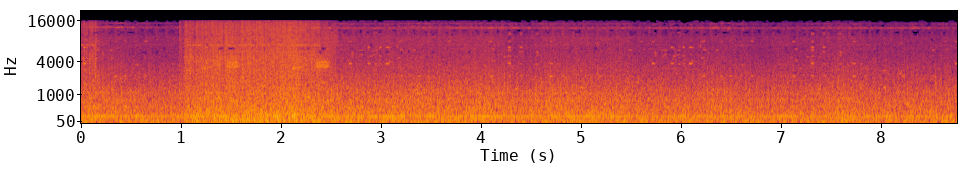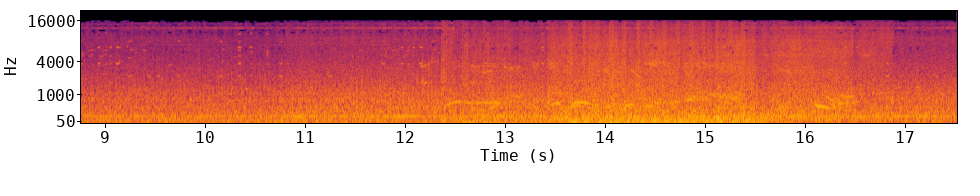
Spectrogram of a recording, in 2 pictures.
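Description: Energy weapons fire in loud crackling bursts.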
